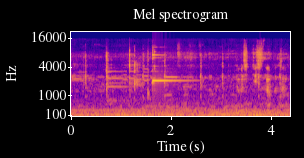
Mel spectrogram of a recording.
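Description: Steady low rumble of a car driving along a road, heard from inside the cabin, with faint scattered ticks and one brief high thin tone near the middle.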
